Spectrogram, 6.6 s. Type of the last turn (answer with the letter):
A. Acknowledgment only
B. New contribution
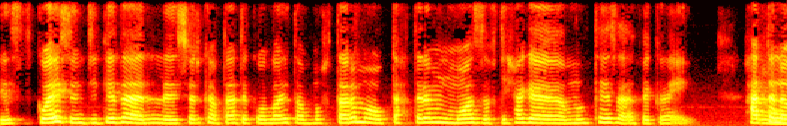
A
